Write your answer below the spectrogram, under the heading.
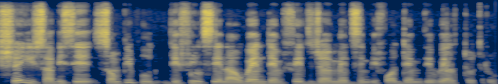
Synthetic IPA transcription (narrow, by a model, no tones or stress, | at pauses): ʃejusabisesɔ̃mpipudefilsenawɛ̃ndɛ̃mfetd͡ʒɔ̃ɪ̃nmɛdis̬ĩnbifɔdɛ̃mdewɛltotɹu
